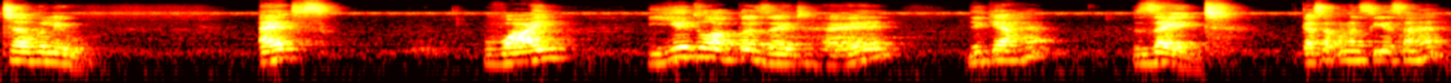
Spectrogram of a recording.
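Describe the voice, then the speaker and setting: A man leads a pronunciation lesson at a slow, deliberate pace. He asks his own questions, answers them, and repeats each sound several times. His voice carries a roomy echo from a mic set well away from him. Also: high voice, a bit bright, recorded from a distance. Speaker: English teacher. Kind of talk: classroom-style pronunciation lesson.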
